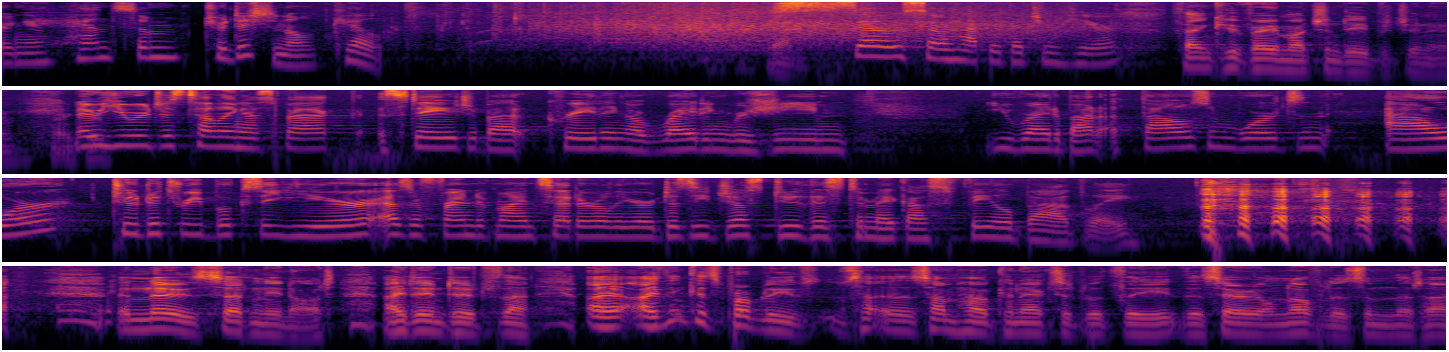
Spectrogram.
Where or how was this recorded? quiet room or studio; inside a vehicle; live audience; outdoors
live audience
